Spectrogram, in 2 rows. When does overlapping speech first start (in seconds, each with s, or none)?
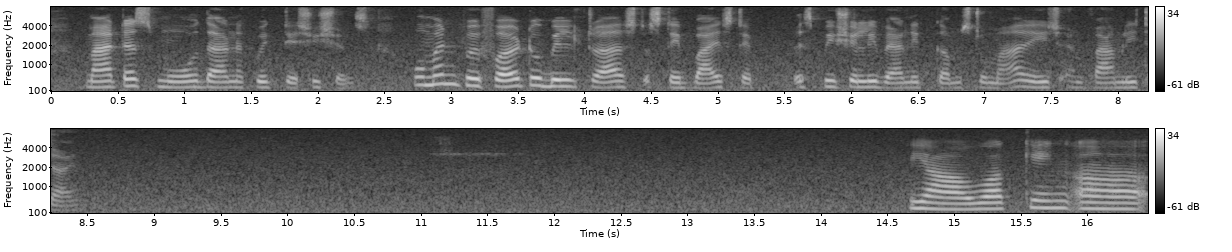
none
